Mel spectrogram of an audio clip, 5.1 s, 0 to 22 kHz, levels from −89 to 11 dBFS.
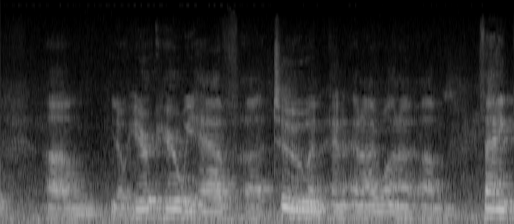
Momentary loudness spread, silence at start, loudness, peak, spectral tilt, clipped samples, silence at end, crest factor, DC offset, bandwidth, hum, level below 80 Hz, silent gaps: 11 LU; 0 s; -26 LUFS; -10 dBFS; -8 dB/octave; under 0.1%; 0 s; 16 dB; under 0.1%; 12 kHz; none; -46 dBFS; none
